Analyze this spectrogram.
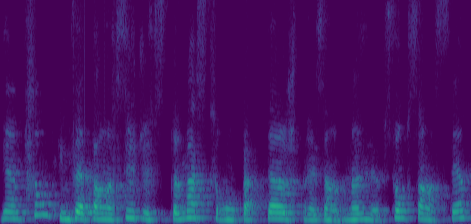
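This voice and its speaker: In a strong Quebec accent, a woman speaks at a fairly high pitch with ordinary pitch variation. Her voice is somewhat breathy, and the room echo is audible. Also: moderate pace. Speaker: church member sharing testimony. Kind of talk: testimony. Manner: halting, many hesitations.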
